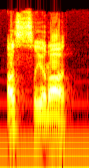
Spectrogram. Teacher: الصراط کے اندر پہلا حرف ہے الف، دوسرا لام ہے لیکن لکھنے میں آتا ہے پڑھنے میں نہیں آتا. تیسرا صاد ہے، صاد کے نیچے زیر بھی ہے اور اس کے اوپر تشدید بھی ہے.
